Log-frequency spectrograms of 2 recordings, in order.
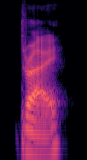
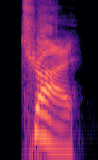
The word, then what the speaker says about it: drei: You may recognize some of my famous techno hits, such as Goofy Pump, Schnitzel Wolf, and my most famous, Mission Impossible, Dry. – Dry? – Dry. – Try. – Dry. – Dry. – Dry. – Can you spell that for me? – D-R-E-I. Dry.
